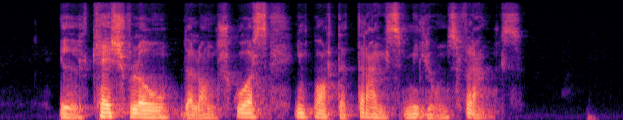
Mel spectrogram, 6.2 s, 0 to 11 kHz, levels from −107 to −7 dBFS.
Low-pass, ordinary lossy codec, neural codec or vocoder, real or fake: 9.9 kHz; Opus, 64 kbps; vocoder, 22.05 kHz, 80 mel bands, WaveNeXt; fake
